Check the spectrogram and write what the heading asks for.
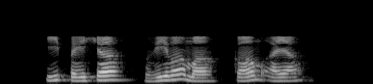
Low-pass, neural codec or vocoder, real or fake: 3.6 kHz; none; real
